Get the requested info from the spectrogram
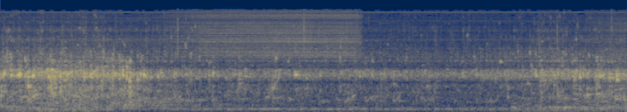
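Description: Steady bubbling and gurgling of air bubbles rising underwater.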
